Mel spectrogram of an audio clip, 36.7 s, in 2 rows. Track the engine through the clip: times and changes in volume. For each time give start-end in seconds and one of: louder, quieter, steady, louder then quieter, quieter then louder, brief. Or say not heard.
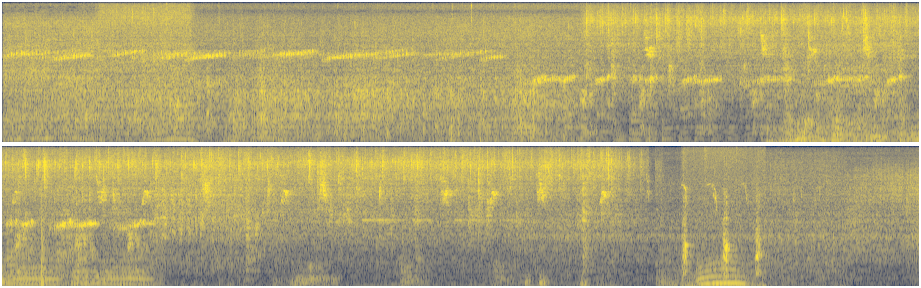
15.2-36.6 quieter.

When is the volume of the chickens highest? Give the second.
33 s.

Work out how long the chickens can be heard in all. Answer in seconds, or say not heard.
3 s.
